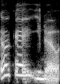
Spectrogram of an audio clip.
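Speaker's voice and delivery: high little voice quoting oneself giving in; retold acceptance. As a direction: pitch it way up as a light retold agreement. Own reaction, retold in high voice.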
